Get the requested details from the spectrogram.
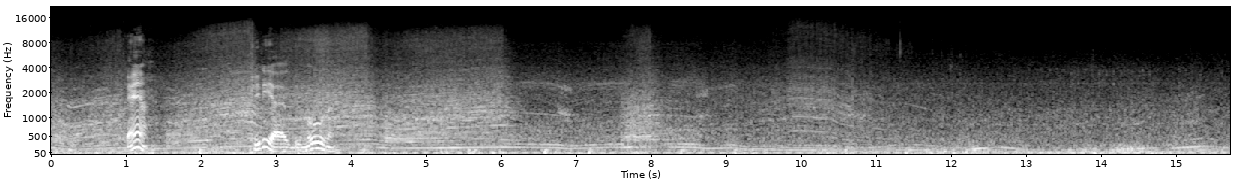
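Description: A car engine hums and revs as the car drives.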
